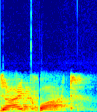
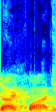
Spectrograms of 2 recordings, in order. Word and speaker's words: diquat: It's pronounced diquat. So it's diquat, okay.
